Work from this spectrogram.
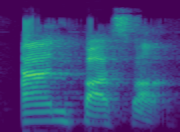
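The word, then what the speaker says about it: en passant: The first one इज एन पासा. पी is silent.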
